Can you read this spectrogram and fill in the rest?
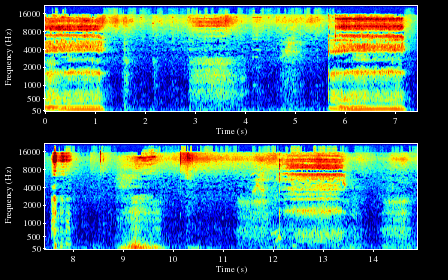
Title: Our dog snore lol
